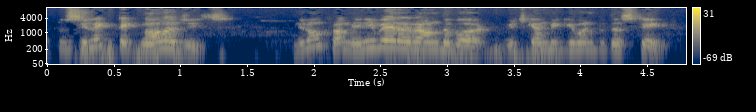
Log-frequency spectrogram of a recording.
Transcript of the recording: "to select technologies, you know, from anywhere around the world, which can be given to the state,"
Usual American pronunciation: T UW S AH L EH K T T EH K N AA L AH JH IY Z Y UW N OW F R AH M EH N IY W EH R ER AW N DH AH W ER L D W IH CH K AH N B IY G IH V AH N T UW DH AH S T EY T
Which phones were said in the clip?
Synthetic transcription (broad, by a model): T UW S AH L EH K T T EH K N AA L AH JH IY Z Y UW N OW F R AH M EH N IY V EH R ER AW N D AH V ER D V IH CH K AH N B IY G IH V AH N T UW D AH S T EY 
